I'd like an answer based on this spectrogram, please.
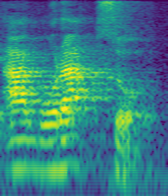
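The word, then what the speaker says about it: ἀγοράζω: en el griego que dice a corazón se así se pronuncia esa palabra en el griego otra palabra que es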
